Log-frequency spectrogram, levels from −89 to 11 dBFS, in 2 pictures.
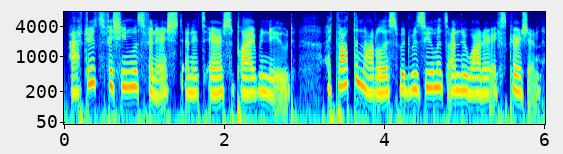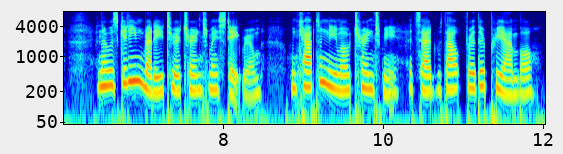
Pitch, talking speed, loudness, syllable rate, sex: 220 Hz, 200 wpm, -21 LUFS, 6.4 syllables/s, female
